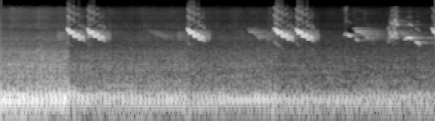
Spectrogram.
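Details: Lombok kecial kuning, a lemon-bellied white-eye, played to coax birds into singing: scattered sharp high twittering notes in short clusters over a constant low engine-like hum.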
